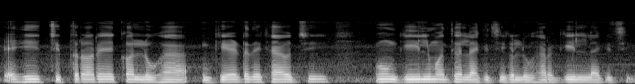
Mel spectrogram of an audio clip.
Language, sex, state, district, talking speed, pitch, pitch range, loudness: Odia, male, Odisha, Malkangiri, 130 wpm, 115 Hz, 110-120 Hz, -12 LUFS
